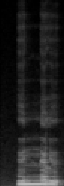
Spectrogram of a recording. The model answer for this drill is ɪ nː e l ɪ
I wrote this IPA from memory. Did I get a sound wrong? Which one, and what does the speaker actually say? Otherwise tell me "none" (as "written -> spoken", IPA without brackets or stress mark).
e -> ɛ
